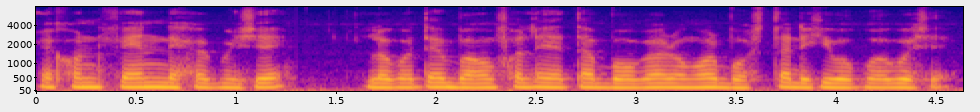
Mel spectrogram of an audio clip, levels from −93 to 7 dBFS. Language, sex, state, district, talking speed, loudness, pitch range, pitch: Assamese, male, Assam, Sonitpur, 170 wpm, -13 LUFS, 145-155 Hz, 150 Hz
